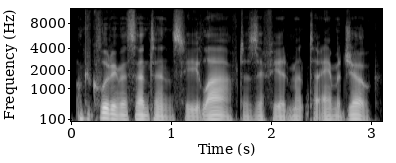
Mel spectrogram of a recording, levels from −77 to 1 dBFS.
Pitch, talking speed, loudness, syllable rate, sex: 85 Hz, 290 wpm, -22 LUFS, 6.7 syllables/s, male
